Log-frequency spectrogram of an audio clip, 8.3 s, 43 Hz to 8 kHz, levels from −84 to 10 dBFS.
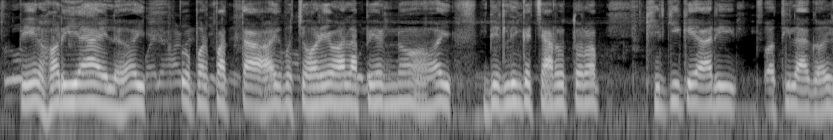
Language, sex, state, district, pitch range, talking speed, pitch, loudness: Bajjika, male, Bihar, Vaishali, 155-175 Hz, 160 wpm, 165 Hz, -17 LUFS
